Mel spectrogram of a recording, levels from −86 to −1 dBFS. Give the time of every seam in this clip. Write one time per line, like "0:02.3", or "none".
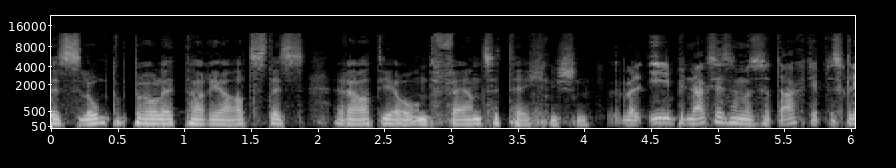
0:04.1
